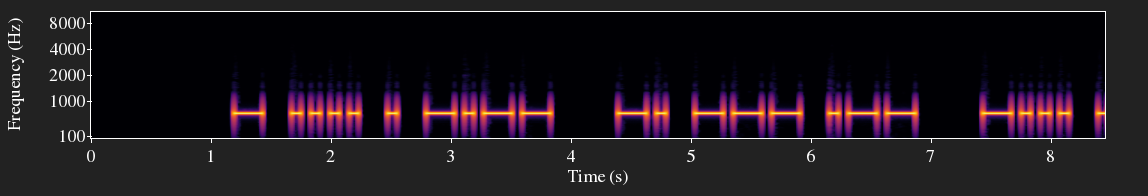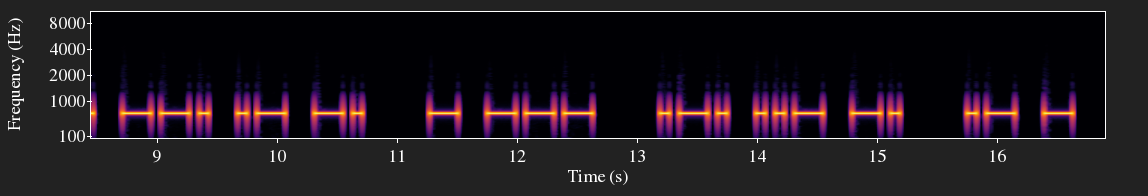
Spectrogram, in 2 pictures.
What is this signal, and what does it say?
Morse code, heard as a keyed tone, about 15 wpm, 700 Hz. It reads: THEY NOW BEGAN TO RUN AT
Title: Sentences from Top 1000 Words - Review Part 5 - 15wpm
